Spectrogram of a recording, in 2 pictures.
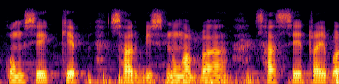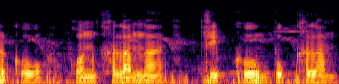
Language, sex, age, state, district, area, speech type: Bodo, male, 30-45, Assam, Udalguri, urban, spontaneous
